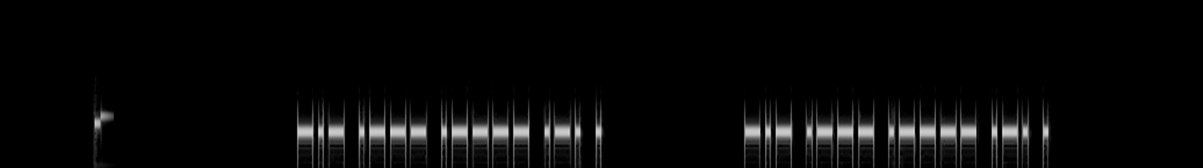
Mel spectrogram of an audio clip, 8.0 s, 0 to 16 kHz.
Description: Morse code, heard as a keyed tone, about 34 wpm, 700 Hz. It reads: KJ1RE KJ1RE
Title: Call Signs Repeated 3x - 35wpm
